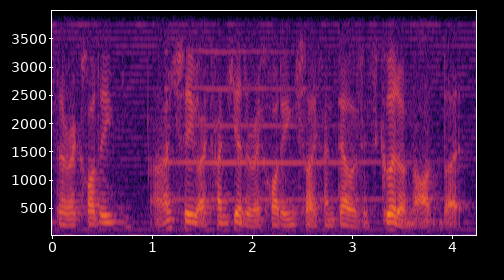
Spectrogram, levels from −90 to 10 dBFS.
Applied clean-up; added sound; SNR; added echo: none; Trumpet; 15 dB; none.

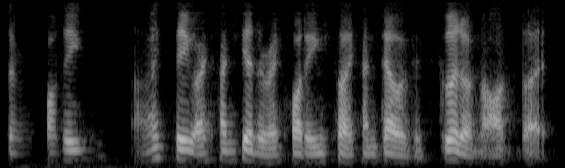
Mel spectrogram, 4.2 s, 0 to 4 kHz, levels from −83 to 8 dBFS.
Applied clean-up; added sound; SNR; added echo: neural mask model DeepFilterNet 3.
